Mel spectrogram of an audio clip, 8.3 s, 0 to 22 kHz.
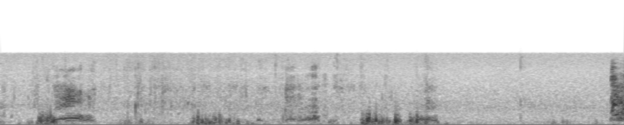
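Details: Piglets recorded in 2009 give short low grunts in irregular bunches. A few higher, tonal squeal-like notes rise above them, and a sharp sound cuts in at the very end.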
